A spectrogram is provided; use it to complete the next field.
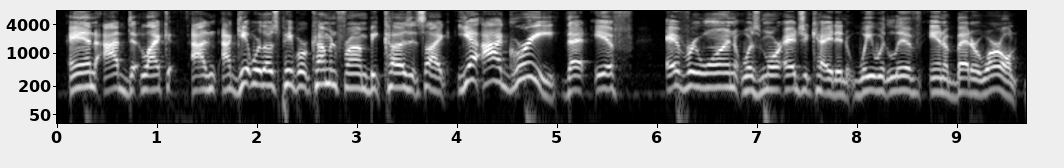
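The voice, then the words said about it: Georgia Southern US accent. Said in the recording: “you can hear this accent. I'm from Marjorie Taylor Greene's District 14 here in Georgia”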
